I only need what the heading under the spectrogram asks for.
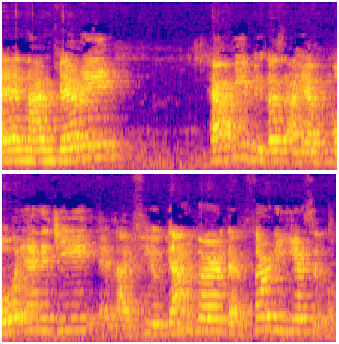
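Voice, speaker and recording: Delivered at a moderate pace with ordinary pitch variation, the speech carries audible room echo and noticeable background noise. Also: woman, high pitch for a woman. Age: 60s. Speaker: nutrition speaker. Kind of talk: seminar talk with interpreter. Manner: halting.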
